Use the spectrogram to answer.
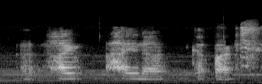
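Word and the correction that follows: Huayna Capac: Correct me if I pronounced that wrong, but go ahead. – Juana Capac, he was a really interesting guy.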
